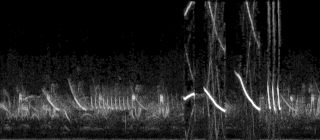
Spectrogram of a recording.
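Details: Rufous-collared sparrow song: a background chorus of thin, chattering small-bird notes, then loud clear whistles, one rising and two sliding downward, ending in a short, fast trill of a few notes.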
